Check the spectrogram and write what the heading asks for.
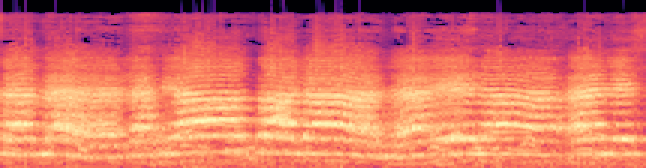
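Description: A group of children's voices chanting in unison, reciting a memorized text aloud together in a drawn-out, melodic way without pause.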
